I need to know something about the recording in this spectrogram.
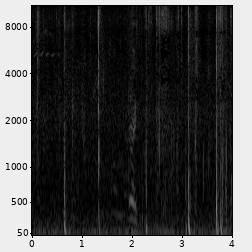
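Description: A football being struck and caught in goalkeeper drills: about five sharp thuds of the ball off boot, gloves and turf, the loudest a little after three seconds in.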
